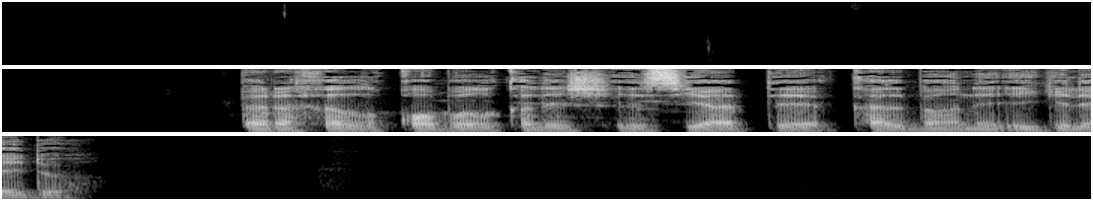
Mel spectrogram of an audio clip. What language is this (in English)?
Uyghur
